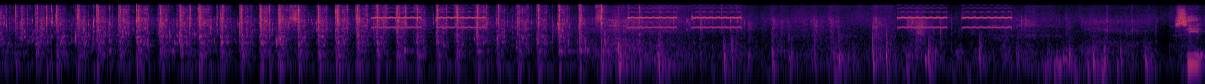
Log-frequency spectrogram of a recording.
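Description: A whisk clicks and scrapes rapidly in a small metal saucepan as breakfast is beaten, fading out about halfway through. A mobile phone rings three times, each ring a pair of short electronic beeps, roughly every two and a half seconds.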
